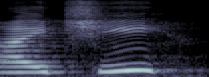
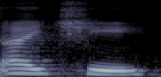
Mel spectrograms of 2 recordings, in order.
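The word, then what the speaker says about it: aici: Mereu della linea alba Aichi. Allergend io sunt Aichi. This, I am misreading this. It's actually pronounced Aich, but I didn't know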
